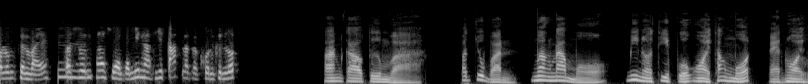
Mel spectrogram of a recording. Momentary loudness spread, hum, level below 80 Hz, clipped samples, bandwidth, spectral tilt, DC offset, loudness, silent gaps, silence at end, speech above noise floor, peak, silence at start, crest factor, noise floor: 7 LU; none; -52 dBFS; under 0.1%; 12 kHz; -7.5 dB/octave; under 0.1%; -22 LUFS; none; 0 s; 69 dB; -6 dBFS; 0 s; 16 dB; -90 dBFS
